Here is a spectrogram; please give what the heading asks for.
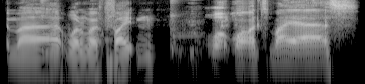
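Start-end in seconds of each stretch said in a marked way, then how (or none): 2.1-3.6 mock bravado. Player calls out a foe.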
